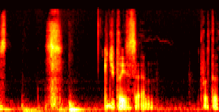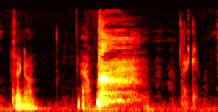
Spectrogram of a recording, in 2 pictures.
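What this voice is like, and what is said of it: Usual voice. Nothing is said of it.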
